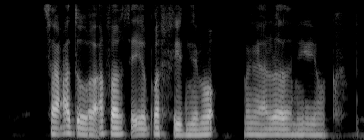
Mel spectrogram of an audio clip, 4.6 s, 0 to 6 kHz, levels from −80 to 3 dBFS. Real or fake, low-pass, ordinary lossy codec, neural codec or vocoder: fake; 5.4 kHz; none; codec, 16 kHz in and 24 kHz out, 1.1 kbps, FireRedTTS-2 codec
